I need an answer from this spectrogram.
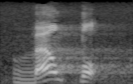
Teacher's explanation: dalam posisi sukun, to memiliki sifat qalqalah, sehingga suaranya mesti terdengar mantul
